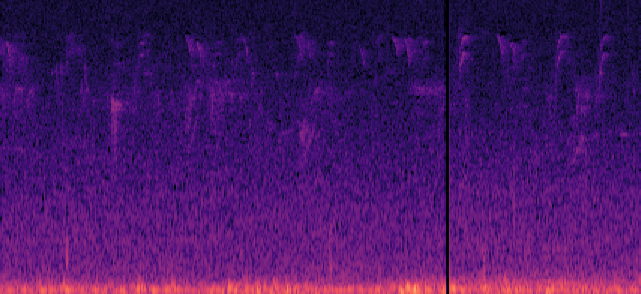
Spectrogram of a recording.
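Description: Small birds chirping, many short high calls a few each second, over a steady low rumble; the sound drops out for an instant about two-thirds through.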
